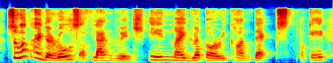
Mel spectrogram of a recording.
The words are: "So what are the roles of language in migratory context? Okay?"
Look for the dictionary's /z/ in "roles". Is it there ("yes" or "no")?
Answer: no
